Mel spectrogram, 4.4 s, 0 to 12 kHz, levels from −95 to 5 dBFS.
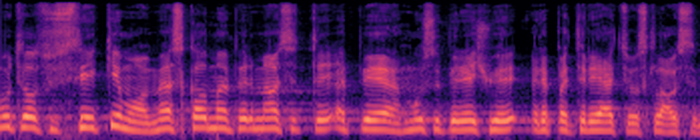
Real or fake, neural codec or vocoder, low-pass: real; none; 10.8 kHz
